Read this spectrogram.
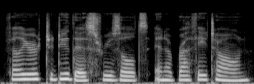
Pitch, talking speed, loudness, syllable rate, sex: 210 Hz, 210 wpm, -15 LUFS, 5.4 syllables/s, female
